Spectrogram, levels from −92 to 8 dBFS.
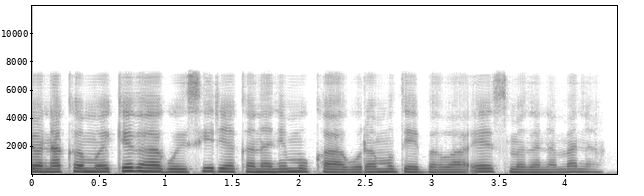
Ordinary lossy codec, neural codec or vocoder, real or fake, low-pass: none; codec, 16 kHz, 0.7 kbps, FocalCodec; fake; 7.2 kHz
